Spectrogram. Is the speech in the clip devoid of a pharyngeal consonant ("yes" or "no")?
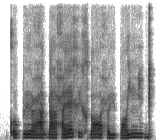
no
